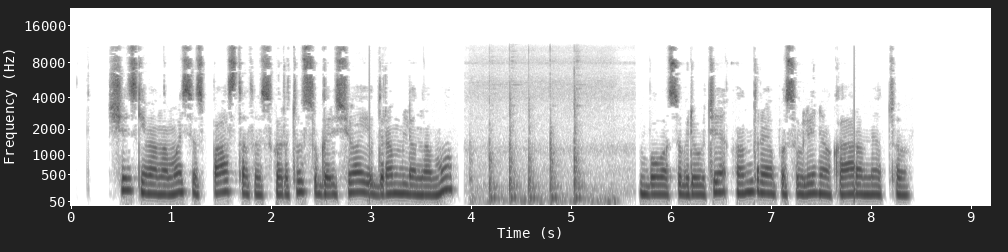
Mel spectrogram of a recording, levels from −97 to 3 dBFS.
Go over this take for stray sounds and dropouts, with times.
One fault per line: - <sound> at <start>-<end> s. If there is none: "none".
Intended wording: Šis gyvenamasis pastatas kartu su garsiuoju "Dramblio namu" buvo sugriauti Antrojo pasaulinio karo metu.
- thud at 4.0-5.5 s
